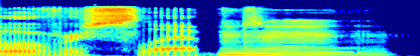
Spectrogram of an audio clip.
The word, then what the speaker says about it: overslept: And if you really struggle, you might have overslept. That means you slept past the time you intended to wake up. Hear that little t sound at the end there. Overslept.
